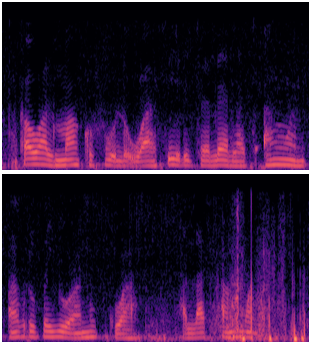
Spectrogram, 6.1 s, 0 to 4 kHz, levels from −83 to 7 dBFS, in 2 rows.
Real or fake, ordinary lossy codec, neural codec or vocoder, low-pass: fake; none; codec, 44.1 kHz, 7.8 kbps, Pupu-Codec; 3.6 kHz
